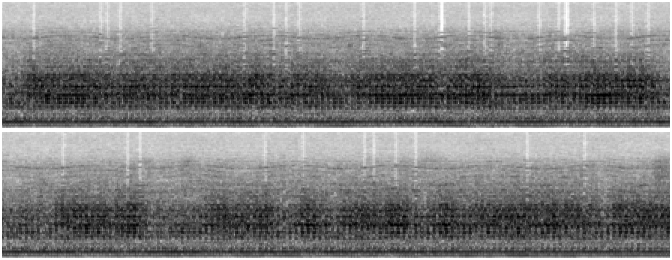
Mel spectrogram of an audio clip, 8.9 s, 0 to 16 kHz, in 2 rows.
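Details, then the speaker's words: Hoover washing machine on a coloureds 60°C cycle with white sheets, sensitive care option, max spin 1400 rpm: steady motor hum with constant low drone and no clear speed rise, as the out-of-balance load causes the spin to be cut short. "Oh no, it's not gonna do that. It's too much. It's gonna fail and then do again."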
